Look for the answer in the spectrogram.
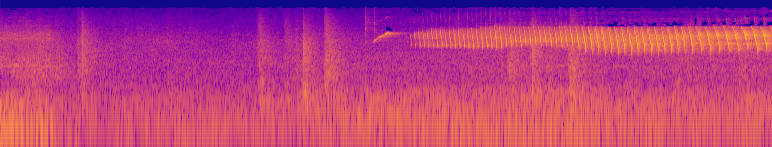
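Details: Belgian canary singing: a quiet opening with a few faint clicks and soft chirps, then about halfway through a loud, fast, rolling high-pitched trill that is sustained without a break to the end.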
